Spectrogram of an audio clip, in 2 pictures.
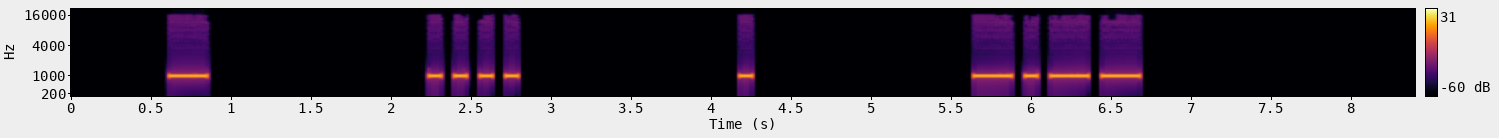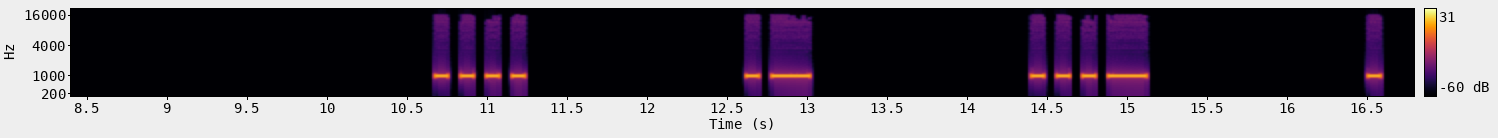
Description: Morse code, heard as a keyed tone, about 15 wpm, spaced as for 5 wpm, 1000 Hz. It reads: THEY HAVE
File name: qotdfiles / 5wpm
